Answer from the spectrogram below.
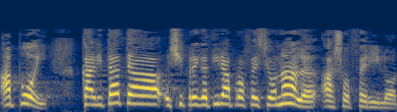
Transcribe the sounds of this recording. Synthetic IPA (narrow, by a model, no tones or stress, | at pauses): apo̞j | kalit̪at̪eaʃipɾe̞ɡət̪iɾeapɾo̞fe̞sio̞naləʔaʃo̞fe̞ɾilo̞r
